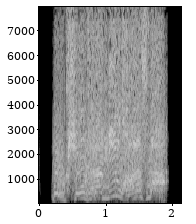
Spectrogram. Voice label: voice message target lock, crew tanks japanese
